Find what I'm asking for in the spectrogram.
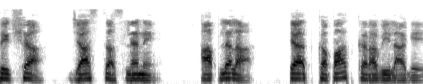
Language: Marathi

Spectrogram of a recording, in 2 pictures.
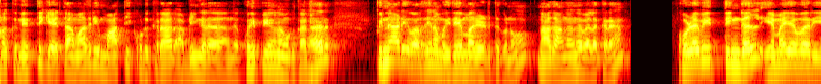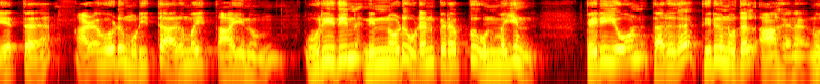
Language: Tamil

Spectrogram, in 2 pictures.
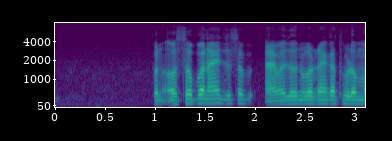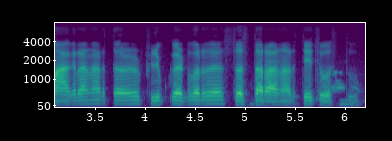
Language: Marathi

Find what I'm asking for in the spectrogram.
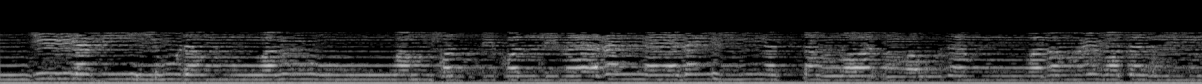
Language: Arabic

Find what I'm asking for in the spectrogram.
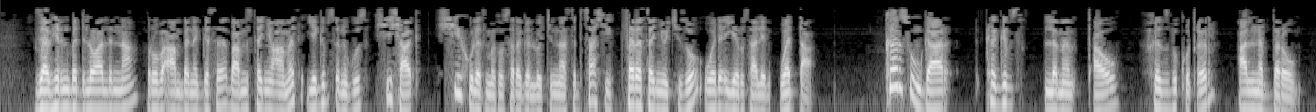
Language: Amharic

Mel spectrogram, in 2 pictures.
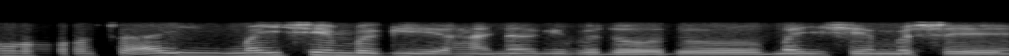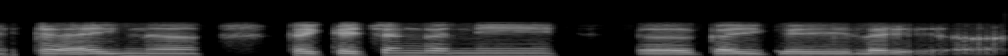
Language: Manipuri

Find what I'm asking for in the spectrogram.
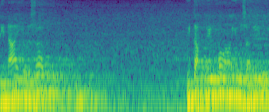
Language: Filipino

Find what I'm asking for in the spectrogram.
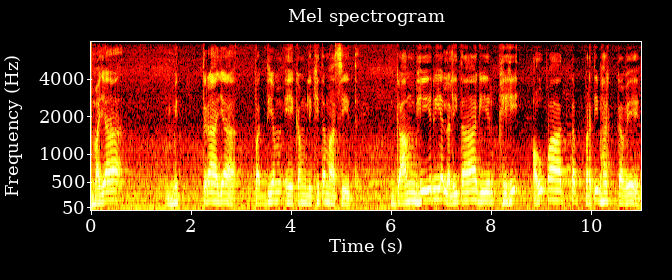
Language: Sanskrit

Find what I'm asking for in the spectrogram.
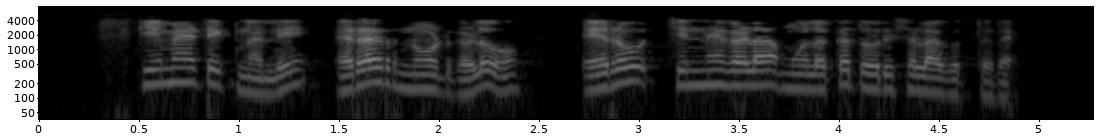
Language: Kannada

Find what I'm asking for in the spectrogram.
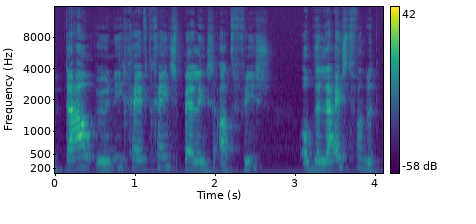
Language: Dutch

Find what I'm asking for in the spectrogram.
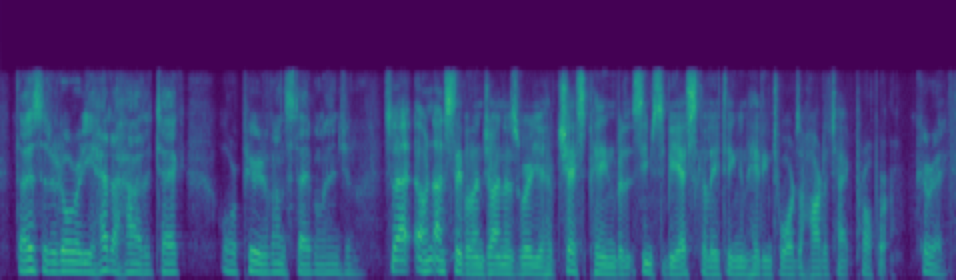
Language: English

